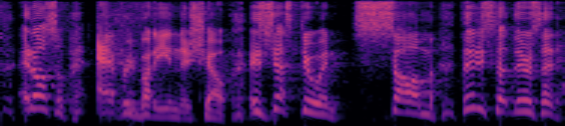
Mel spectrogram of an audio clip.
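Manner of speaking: normal talking voice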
